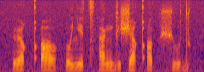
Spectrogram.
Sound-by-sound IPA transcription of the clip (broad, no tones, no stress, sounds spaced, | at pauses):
ø qʼ ɔ | o lʲ a t͡sʼ a ŋ ɡ e ʃ ɛ qʼ ɔ k ʃ u d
